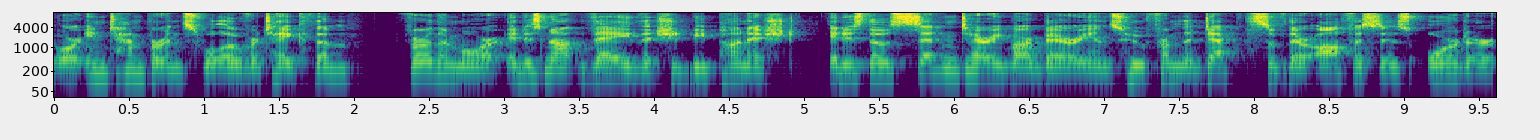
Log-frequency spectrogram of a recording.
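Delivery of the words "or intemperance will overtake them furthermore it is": plain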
